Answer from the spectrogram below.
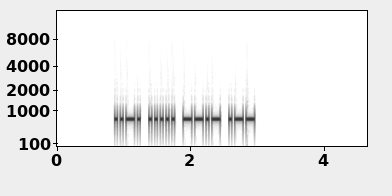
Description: Morse code, heard as a keyed tone, about 27 wpm, 700 Hz. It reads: F5QW
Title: DXCC-100 Call Signs - 4 Characters - Repeated 3x - 28wpm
